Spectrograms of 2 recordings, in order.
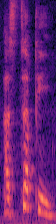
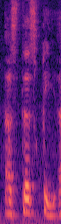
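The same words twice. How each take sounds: First: Astaqi, said with no s before the q; poetic short form. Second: Astasqi, with the s sounded before the q; full form. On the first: Teacher reads the poem's short form astaqi, with no s. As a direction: say astaqi as the poem has it, with the s dropped. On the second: Teacher gives the full everyday form astasqi, s sounded. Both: Shown as a demonstration. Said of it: "Astaqi is just like astasqi".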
